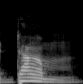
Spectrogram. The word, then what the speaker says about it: dumb: Letters M অ্যান্ড বি, যেহেতু এখানে এম অ্যান্ড বি রয়েছে, এই কারণে বিটা কি হয়ে যাবে? সাইলেন্ট। বিটা কি হয়ে যাবে? সাইলেন্ট। শুধু এম এর উচ্চারণটা হবে ডাম, ডাম, ডাম।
